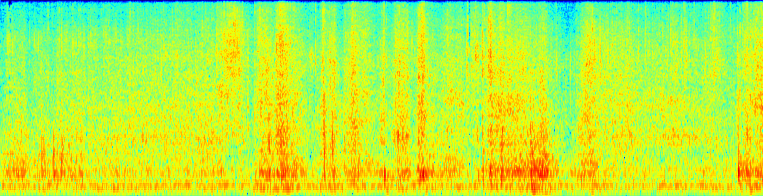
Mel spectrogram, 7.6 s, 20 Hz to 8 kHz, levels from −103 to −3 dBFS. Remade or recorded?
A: recorded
